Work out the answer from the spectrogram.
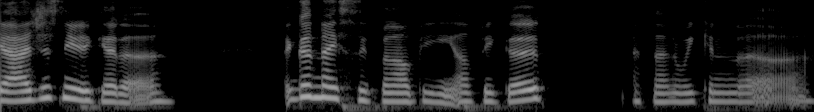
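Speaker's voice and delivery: unconvincing, self-reassuring tone. Repeating the character's line while the others watch: trying to convince himself. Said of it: "that tone in his voice where he's not trying to convince you".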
